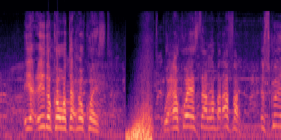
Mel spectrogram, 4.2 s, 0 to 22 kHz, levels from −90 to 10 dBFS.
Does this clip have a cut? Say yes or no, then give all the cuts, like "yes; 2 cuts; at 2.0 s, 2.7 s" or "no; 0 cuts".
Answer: yes; 1 cut; at 2.0 s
